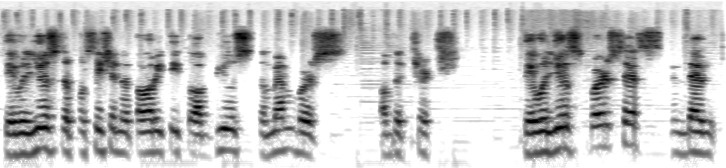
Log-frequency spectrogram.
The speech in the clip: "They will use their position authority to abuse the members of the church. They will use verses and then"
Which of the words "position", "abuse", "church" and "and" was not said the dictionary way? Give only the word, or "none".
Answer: position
